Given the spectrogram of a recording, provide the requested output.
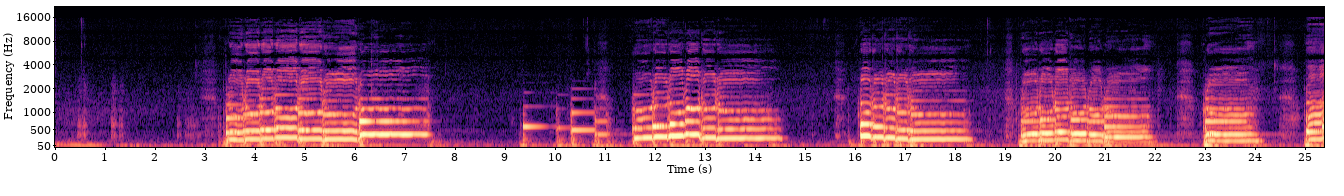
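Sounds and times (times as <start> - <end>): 
soprano singing: 3.3 - 7.7, 10.7 - 14.7, 16.0 - 18.4, 19.2 - 22.2, 22.9 - 24.4, 25.0 - 25.3.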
